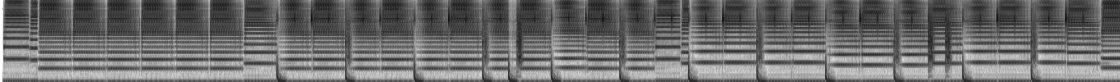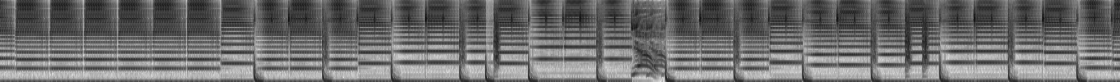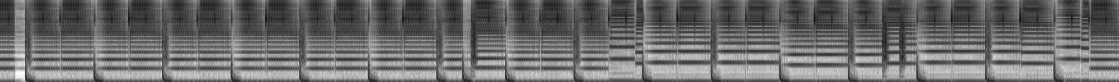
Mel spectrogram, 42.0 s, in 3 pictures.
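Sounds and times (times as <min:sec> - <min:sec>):
dubstep music: 0:00.1 - 0:41.9.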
